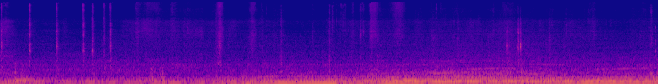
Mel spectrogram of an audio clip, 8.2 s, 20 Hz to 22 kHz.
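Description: A Dodge Caliber 1.8 MPI drives on the highway with a continuous close cabin rumble of engine and road noise that builds slightly as it speeds up, with a few faint ticks over it.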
